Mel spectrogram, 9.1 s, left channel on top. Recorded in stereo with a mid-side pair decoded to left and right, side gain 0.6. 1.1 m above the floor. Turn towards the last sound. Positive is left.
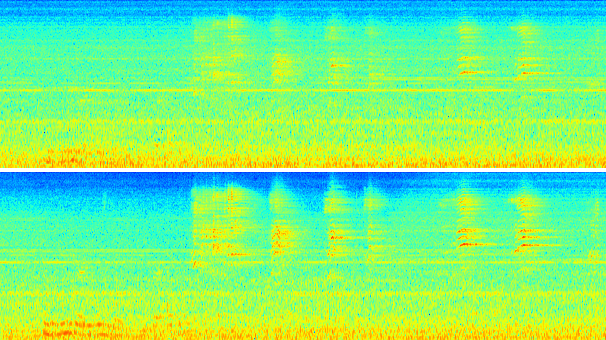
turn(degrees=-45)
